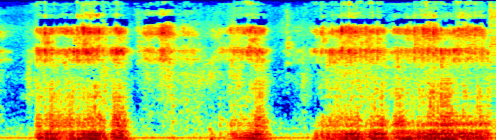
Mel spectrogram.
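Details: Sleeping Boxer, dreaming, gives long rough snores with a faint growling edge, three drawn-out breaths in five seconds over a constant low background hum.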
